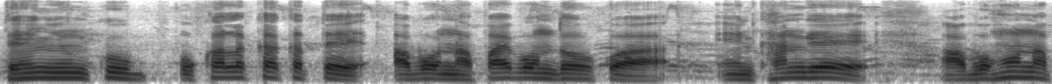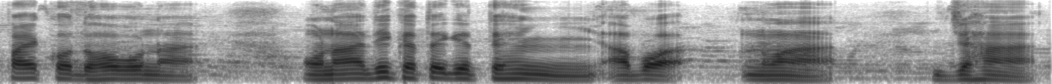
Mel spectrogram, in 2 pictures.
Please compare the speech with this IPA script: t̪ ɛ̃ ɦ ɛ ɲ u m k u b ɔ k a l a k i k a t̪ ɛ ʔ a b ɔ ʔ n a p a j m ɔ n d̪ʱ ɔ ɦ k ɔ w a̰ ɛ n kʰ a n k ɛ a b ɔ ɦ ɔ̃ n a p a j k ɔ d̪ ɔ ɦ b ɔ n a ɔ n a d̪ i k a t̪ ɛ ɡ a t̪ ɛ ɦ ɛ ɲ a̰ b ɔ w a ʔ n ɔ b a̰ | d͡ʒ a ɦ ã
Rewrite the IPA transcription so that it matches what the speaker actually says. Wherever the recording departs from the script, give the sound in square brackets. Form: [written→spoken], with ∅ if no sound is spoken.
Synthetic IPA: t̪ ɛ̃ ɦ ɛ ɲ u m k u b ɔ k a l a k [i→a] k a t̪ ɛ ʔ a b ɔ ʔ n a p a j [m→b] ɔ n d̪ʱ ɔ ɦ k ɔ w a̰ ɛ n kʰ a n [k→ɡ] ɛ a b ɔ ɦ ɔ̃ n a p a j k ɔ d̪ ɔ ɦ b ɔ n a ɔ n a d̪ i k a t̪ ɛ ɡ [a→ɛ] t̪ ɛ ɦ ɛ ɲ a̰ b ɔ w a ʔ n ɔ [b→w] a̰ | d͡ʒ a ɦ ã

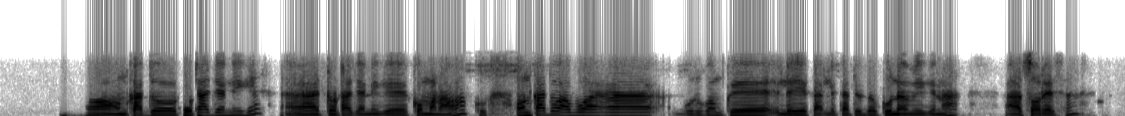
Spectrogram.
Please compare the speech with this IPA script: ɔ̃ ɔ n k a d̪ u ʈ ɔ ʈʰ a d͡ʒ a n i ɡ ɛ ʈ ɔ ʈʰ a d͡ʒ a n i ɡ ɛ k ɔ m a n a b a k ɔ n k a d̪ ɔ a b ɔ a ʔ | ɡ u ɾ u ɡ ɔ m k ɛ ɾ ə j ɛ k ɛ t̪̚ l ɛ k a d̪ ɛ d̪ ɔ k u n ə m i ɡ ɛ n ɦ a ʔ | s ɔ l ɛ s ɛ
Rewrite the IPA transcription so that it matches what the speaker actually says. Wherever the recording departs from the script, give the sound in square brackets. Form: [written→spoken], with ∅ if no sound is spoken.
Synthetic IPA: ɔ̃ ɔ n k a d̪ [u→ɔ] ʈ ɔ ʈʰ a d͡ʒ a n i ɡ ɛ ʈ ɔ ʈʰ a d͡ʒ a n i ɡ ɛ k ɔ m a n a [b→w] a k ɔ n k a d̪ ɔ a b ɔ a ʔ | ɡ u ɾ u ɡ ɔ m k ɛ [ɾ→l] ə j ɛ k [ɛ→a] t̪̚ l ɛ k a [d̪→t̪] ɛ d̪ ɔ k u n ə m i ɡ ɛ n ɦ a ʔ | s ɔ [l→ɾ] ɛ s [ɛ→a]

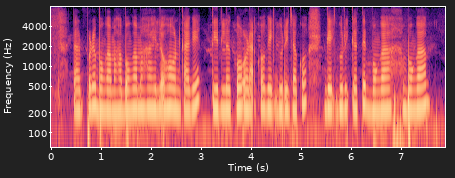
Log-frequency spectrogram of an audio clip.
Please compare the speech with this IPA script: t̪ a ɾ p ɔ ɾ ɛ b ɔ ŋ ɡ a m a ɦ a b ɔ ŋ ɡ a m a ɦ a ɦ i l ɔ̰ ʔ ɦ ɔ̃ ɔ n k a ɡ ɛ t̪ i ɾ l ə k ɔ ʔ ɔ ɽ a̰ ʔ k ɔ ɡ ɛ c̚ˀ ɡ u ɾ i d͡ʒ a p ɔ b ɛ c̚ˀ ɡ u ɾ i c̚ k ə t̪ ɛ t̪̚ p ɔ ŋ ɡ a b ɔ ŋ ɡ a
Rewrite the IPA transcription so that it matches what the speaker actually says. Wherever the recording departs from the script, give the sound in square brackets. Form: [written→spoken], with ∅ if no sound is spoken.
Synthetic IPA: t̪ a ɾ p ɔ ɾ ɛ b ɔ ŋ ɡ a m a ɦ a b ɔ ŋ ɡ a m a ɦ a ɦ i l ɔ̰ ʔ ɦ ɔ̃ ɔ n k a ɡ ɛ t̪ i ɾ l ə k ɔ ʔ ɔ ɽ a̰ ʔ k ɔ ɡ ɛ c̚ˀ ɡ u ɾ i d͡ʒ a [p→k] ɔ [b→ɡ] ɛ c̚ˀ ɡ u ɾ i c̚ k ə t̪ ɛ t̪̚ [p→b] ɔ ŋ ɡ a b ɔ ŋ ɡ a

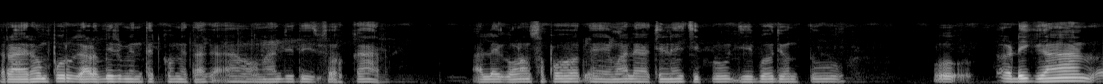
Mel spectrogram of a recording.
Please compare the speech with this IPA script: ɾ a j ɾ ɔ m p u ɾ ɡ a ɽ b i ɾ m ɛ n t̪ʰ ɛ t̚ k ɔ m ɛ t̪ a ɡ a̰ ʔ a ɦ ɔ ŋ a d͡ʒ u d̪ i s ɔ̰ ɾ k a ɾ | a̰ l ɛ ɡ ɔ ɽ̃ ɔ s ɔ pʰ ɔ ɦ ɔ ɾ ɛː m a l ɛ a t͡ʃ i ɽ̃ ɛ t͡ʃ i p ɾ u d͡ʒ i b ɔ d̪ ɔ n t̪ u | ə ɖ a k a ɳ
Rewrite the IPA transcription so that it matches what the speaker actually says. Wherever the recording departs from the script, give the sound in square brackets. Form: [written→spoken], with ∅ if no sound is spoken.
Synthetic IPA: ɾ a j ɾ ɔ m p u ɾ ɡ a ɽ b i ɾ m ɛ n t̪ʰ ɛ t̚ k ɔ m ɛ t̪ a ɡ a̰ ʔ a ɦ ɔ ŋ a d͡ʒ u d̪ i s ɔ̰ ɾ k a ɾ | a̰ l ɛ ɡ ɔ ɽ̃ ɔ s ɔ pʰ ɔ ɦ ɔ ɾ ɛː m a l ɛ a t͡ʃ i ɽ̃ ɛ t͡ʃ i p ɾ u d͡ʒ i b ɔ d̪ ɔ n t̪ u | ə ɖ [a→i] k a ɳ

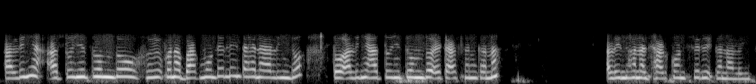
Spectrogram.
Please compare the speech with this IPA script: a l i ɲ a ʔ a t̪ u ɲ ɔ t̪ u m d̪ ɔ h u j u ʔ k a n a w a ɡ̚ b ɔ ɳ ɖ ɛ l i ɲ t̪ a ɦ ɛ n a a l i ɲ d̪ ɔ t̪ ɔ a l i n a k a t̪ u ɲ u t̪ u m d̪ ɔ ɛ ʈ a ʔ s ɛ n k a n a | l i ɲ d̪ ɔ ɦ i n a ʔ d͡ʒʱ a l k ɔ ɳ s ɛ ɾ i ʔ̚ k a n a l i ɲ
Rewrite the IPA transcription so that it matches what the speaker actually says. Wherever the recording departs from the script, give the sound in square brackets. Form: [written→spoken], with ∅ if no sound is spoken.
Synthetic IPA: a l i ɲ a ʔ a t̪ u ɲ [ɔ→u] t̪ u m d̪ ɔ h u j u ʔ k a n a [w→b] a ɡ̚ [b→m] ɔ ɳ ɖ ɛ l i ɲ t̪ a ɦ ɛ n a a l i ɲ d̪ ɔ t̪ ɔ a l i [n→ɲ] a [k→ʔ] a t̪ u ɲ u t̪ u m d̪ ɔ ɛ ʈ a ʔ s ɛ n k a n a | l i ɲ d̪ ɔ ɦ [i→a] n a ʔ d͡ʒʱ a [l→ɽ] k ɔ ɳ s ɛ ɾ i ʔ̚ k a n a l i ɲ

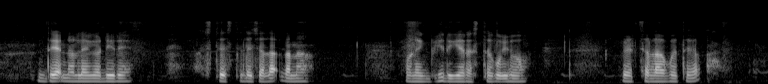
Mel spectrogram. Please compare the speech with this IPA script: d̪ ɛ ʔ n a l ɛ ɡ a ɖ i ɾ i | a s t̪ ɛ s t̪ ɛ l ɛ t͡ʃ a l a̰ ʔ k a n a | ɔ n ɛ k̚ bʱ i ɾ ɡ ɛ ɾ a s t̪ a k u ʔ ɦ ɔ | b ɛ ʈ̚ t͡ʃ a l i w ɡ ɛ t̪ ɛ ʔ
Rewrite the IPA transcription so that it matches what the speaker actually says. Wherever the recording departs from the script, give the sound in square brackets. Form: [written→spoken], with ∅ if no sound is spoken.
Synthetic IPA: d̪ ɛ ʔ n a l ɛ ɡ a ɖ i ɾ [i→ɛ] | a s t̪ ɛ s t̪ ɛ l ɛ t͡ʃ a l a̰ ʔ k a n a | ɔ n ɛ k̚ bʱ i ɾ ɡ ɛ ɾ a s t̪ a k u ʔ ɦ ɔ | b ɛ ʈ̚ t͡ʃ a l [i→a] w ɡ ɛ t̪ ɛ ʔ

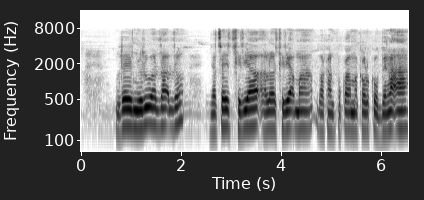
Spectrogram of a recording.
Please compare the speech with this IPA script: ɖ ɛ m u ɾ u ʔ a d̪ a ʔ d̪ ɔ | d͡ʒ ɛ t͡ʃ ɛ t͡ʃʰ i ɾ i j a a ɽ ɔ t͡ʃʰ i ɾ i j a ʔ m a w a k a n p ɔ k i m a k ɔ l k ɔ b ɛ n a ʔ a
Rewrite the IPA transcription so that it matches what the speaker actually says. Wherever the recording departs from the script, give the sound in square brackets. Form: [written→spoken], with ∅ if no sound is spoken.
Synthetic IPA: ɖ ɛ [m→ɲ] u ɾ u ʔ a d̪ a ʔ d̪ ɔ | d͡ʒ [ɛ→a] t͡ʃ ɛ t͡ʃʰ i ɾ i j a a [ɽ→l] ɔ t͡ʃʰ i ɾ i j a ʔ m a [w→b] a k a n p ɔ k [i→a] m a k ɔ [l→ɽ] k ɔ b ɛ n a ʔ a

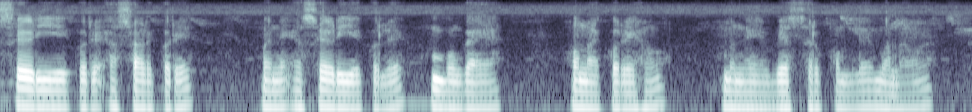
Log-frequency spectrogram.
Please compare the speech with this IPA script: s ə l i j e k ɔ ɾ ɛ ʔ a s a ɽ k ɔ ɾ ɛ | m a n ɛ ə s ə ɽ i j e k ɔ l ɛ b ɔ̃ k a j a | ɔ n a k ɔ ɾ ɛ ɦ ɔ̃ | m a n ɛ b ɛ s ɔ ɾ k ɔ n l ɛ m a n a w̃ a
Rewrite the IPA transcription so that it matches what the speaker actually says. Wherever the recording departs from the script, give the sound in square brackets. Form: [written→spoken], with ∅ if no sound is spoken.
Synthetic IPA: s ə [l→ɽ] i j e k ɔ ɾ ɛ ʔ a s a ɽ k ɔ ɾ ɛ | m a n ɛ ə s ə ɽ i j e k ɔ l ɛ b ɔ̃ [k→ɡ] a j a | ɔ n a k ɔ ɾ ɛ ɦ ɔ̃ | m a n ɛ b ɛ s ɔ ɾ k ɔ [n→m] l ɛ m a n a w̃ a

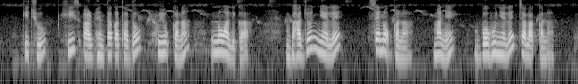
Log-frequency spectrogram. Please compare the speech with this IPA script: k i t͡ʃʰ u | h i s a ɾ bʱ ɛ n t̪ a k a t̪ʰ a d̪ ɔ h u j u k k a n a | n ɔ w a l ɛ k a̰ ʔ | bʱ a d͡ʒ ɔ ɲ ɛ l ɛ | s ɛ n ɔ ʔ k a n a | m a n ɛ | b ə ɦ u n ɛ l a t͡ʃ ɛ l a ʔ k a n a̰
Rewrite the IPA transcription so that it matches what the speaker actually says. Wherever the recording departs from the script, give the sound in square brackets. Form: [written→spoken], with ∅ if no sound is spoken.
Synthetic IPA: k i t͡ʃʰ u | h i s a ɾ bʱ ɛ n t̪ a k a t̪ʰ a d̪ ɔ h u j u [k→ʔ] k a n a | n ɔ w a l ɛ k a̰ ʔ | bʱ a d͡ʒ ɔ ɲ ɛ l ɛ | s ɛ n ɔ ʔ k a n a | m a n ɛ | b ə ɦ u [n→ɲ] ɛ l [a→ɛ] t͡ʃ [ɛ→a] l a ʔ k a n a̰

